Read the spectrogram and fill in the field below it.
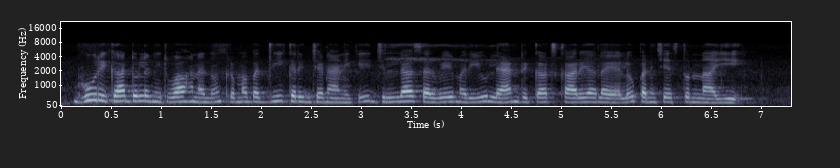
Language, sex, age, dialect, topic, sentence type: Telugu, female, 25-30, Central/Coastal, agriculture, statement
